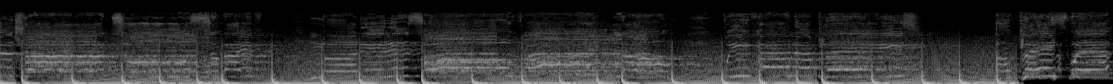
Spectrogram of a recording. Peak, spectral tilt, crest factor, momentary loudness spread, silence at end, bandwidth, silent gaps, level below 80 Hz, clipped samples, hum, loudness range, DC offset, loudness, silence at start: -18 dBFS; -5.5 dB/octave; 10 dB; 4 LU; 0 s; 12.5 kHz; none; -30 dBFS; under 0.1%; none; 1 LU; under 0.1%; -29 LUFS; 0 s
